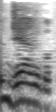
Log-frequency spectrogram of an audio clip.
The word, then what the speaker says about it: Django: Eu falo Django também. Django é, é, parece que é assim que ele pronuncia no filme.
